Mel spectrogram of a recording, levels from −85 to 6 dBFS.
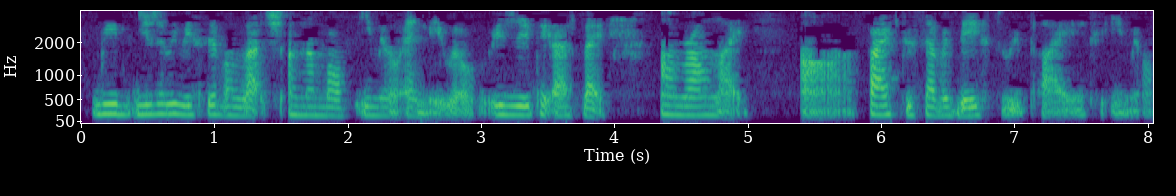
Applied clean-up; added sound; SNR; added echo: none; none; none; none.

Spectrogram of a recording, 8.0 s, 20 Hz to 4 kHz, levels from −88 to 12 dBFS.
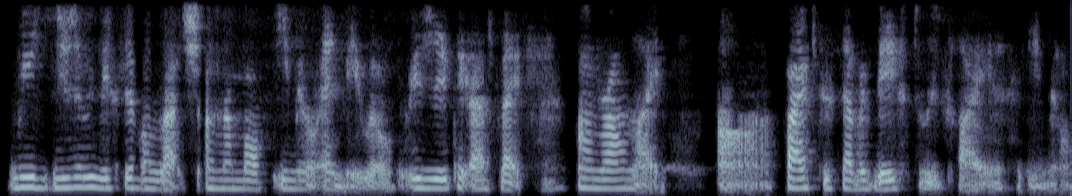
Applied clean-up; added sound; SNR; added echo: neural mask model Resemble Enhance denoiser.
